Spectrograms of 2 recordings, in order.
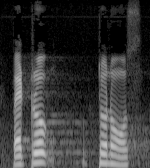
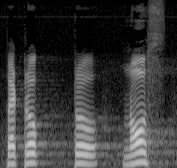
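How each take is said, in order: First: The stress falls on the syllable ro. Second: The stress falls on the syllable to. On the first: "रो पर बलाघात स्वराघात देकर" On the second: "टो पर बलात्मक स्वराघात देकर"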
